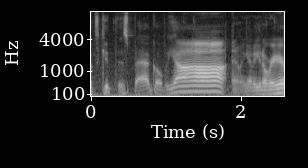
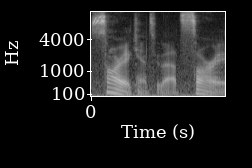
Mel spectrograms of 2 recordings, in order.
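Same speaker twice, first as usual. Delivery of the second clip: regretful, very sorry "no"; 7 semitones lower, 8 dB quieter than usual. Voicing a character's line while writing a scene: apologetic. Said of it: "we'll put her apologetic".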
